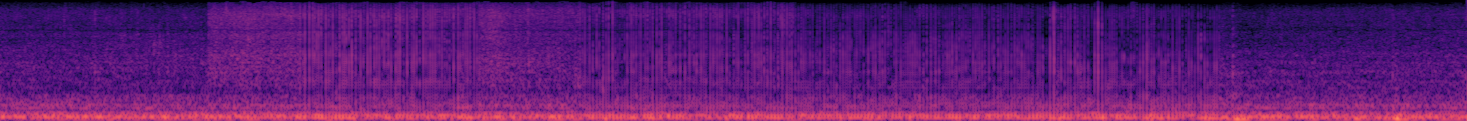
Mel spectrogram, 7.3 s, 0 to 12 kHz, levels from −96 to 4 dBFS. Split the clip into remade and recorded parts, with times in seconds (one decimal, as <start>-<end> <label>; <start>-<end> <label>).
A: 0.0-1.5 recorded; 1.5-2.4 remade; 2.4-2.9 recorded; 2.9-6.1 remade; 6.1-7.3 recorded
